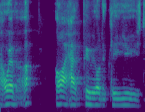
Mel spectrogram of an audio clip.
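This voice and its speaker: Dark, mellow tone at a fairly slow pace, somewhat breathy, with fairly even intonation. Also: man. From England. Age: 60s. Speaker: caller. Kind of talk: live Q&A call-in. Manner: halting with many fillers.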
